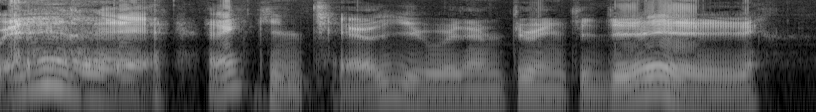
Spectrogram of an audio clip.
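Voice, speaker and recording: Putting on a character voice, a man speaks at a very slow pace. His pitch is fairly low. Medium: read story. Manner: creepy, rambling.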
